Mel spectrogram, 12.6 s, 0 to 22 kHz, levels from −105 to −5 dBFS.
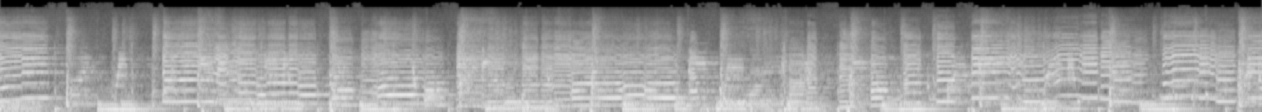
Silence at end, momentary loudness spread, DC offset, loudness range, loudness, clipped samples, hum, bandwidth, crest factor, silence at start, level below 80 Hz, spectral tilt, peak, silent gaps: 0 s; 4 LU; under 0.1%; 1 LU; -16 LUFS; under 0.1%; none; 16.5 kHz; 14 dB; 0 s; -30 dBFS; -4.5 dB/octave; -2 dBFS; none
